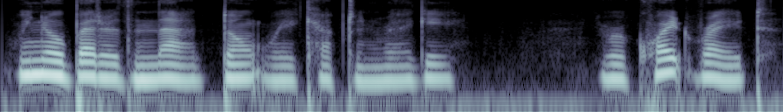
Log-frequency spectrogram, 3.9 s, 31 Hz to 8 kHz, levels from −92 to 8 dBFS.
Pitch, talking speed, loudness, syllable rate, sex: 165 Hz, 200 wpm, -18 LUFS, 6.0 syllables/s, female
